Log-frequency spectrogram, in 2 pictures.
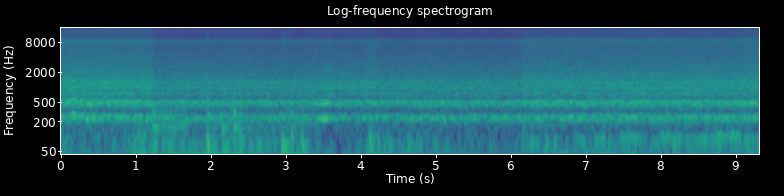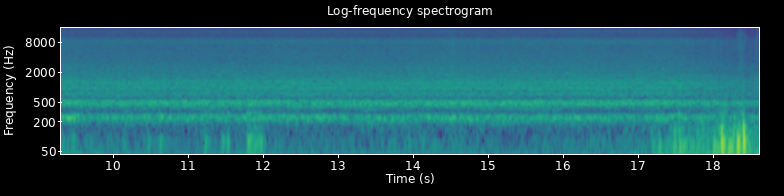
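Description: Steady buzzing of a swarming honeybee colony, the bees flying around a cluster massed on a tree trunk. A few brief low thumps come near the end.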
